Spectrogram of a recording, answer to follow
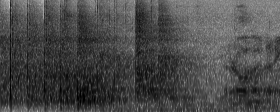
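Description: A small group clapping: quick, irregular claps echoing in a gymnasium, fading out about two and a half seconds in, with indistinct voices underneath.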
